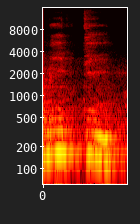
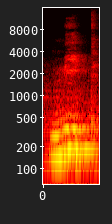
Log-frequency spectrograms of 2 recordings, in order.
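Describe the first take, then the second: First: The word ends with an extra i vowel. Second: The word ends sharply on the t sound. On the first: The speaker calls it wrong. "Não miti com o i" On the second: The speaker calls it right. "Mit com T"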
